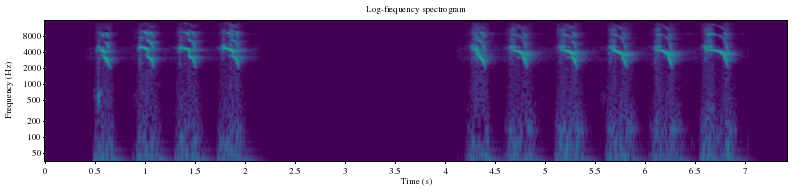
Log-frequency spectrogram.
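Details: Chicks peeping: four high, downward-sliding chirps about two-fifths of a second apart, a two-second silence, then a run of seven more evenly spaced peeps. No other sounds are audible.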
